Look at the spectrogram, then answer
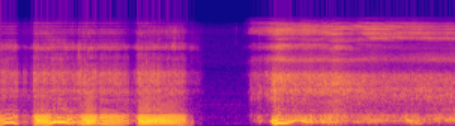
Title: Loud snore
